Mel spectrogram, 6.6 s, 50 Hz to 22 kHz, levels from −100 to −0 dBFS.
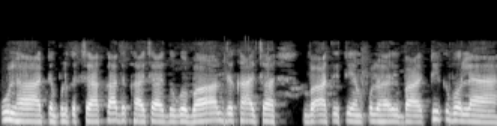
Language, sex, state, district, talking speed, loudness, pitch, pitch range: Hindi, female, Bihar, Sitamarhi, 155 wpm, -14 LUFS, 170 Hz, 165-180 Hz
